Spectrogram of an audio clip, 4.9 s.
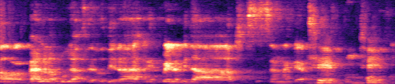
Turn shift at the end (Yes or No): No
